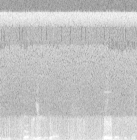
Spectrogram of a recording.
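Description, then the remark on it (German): A single short, loud electronic telephone signal tone beeps near the end of Radio Helsinki's phone call to the ESC media art lab in Graz, following a stretch of faint, muffled voices in the background. “Ein Telefonsignal war zu hören.”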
